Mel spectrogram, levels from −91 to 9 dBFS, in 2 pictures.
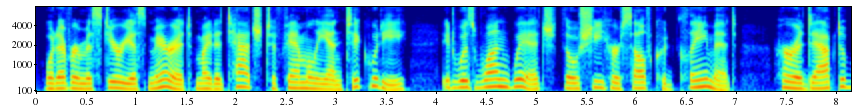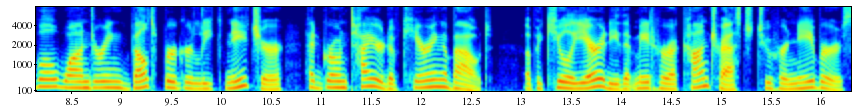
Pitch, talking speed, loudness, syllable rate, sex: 195 Hz, 140 wpm, -17 LUFS, 4.9 syllables/s, female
